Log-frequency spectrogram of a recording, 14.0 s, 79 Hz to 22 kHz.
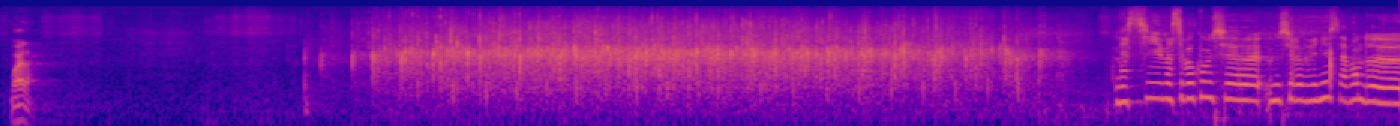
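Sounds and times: audience applause: 3.0 - 10.9.

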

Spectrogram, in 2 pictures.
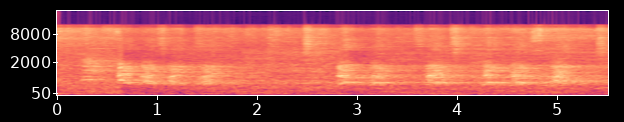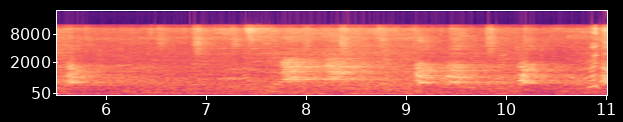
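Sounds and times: dog barking: 0.2 - 1.8, 2.8 - 6.0, 7.7 - 11.0.

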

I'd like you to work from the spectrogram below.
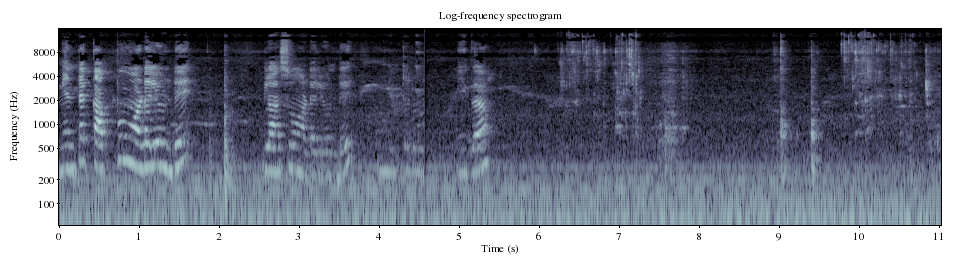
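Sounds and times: water pouring into glasses: 6.2 - 7.5, 9.8 - 11.0.

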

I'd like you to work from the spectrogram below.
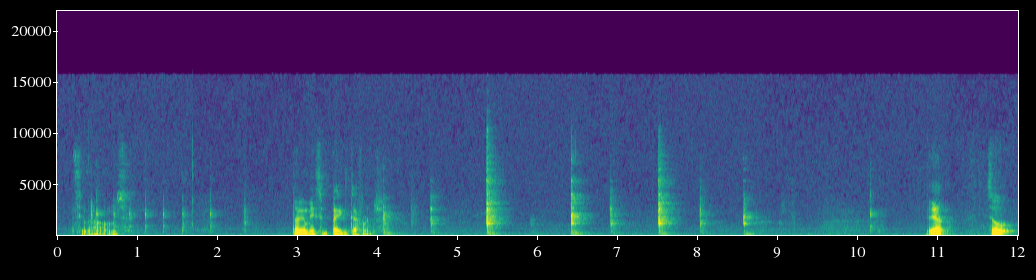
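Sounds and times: faint clicks: 0.4 - 2.5.

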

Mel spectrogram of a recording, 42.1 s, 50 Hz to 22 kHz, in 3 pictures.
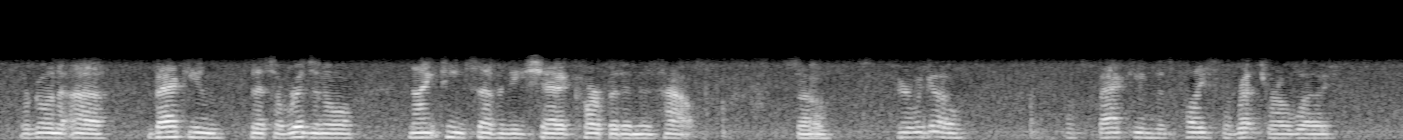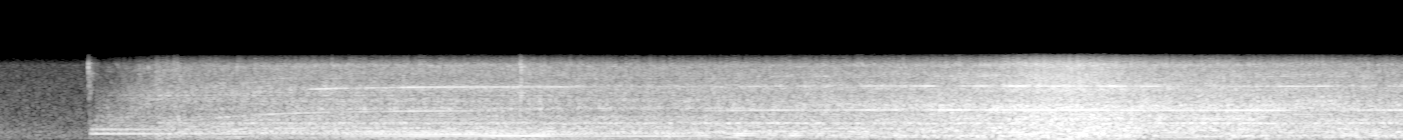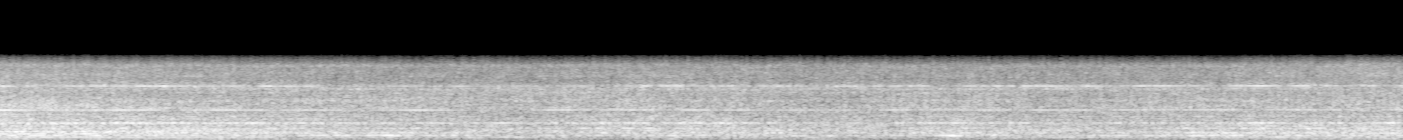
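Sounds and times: upright vacuum cleaner motor whine: 14.9 - 42.0.

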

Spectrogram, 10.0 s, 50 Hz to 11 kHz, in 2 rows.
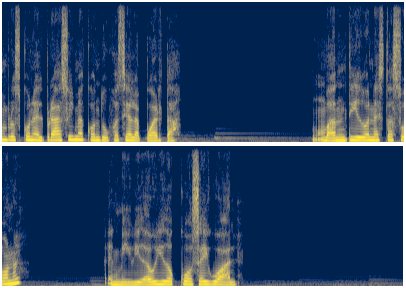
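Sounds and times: soft background music: 0.0 - 10.0
person narrating: 6.3 - 8.0.

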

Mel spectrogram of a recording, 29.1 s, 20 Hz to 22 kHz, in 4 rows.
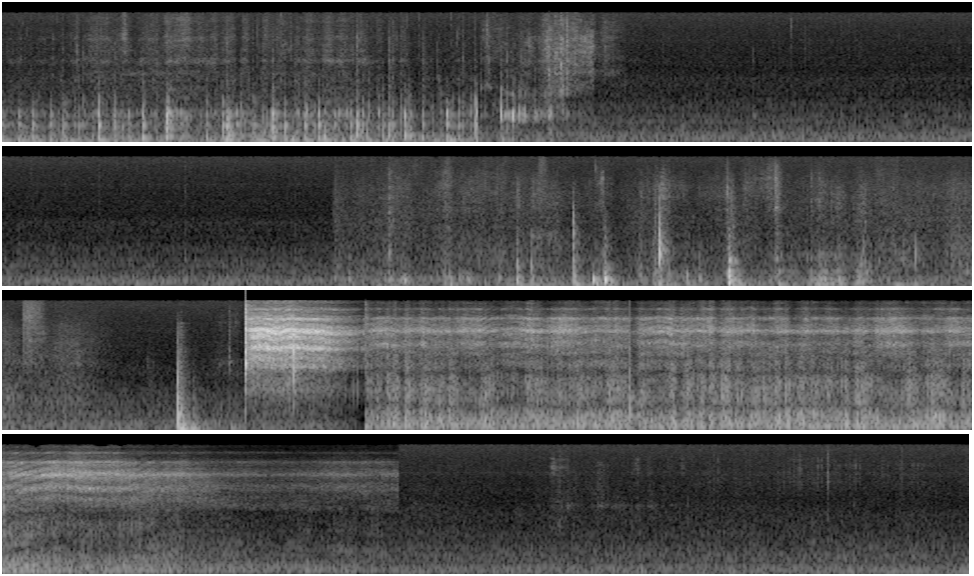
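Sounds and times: containers knocking and clicking: 0.0 - 4.0
gas torch hissing: 16.4 - 24.8.

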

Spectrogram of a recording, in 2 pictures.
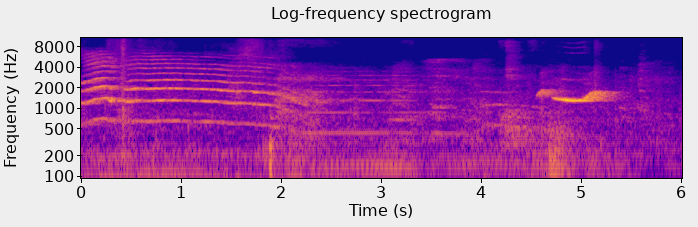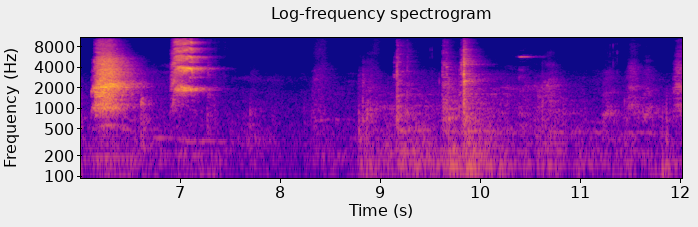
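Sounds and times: parrot screeches: 6.1 - 7.4.

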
